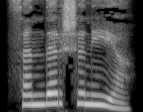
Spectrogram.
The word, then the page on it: ಸಂದರ್ಶನೀಯ: Kannada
